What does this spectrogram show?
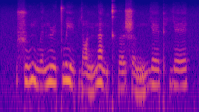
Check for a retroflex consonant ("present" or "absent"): present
